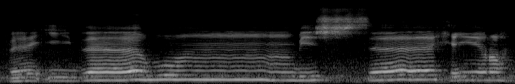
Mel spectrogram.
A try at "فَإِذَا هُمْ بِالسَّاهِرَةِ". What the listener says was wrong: Takut jadi ha pula yang tu. Sahar, jaga malam kan.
